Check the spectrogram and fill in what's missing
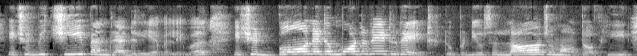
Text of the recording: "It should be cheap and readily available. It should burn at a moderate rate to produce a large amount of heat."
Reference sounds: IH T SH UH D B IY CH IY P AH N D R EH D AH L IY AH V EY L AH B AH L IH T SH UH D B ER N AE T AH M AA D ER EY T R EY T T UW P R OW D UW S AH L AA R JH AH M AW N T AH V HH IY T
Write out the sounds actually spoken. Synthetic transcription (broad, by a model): IH T SH UH D B IY CH IY P AH N D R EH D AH L IY AH V EY L AH B AH L IH T SH UH D B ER N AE T AH M AA D ER EY T R EY T T UW P R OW D UW S AH L AA R JH AH M AW N T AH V HH IY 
